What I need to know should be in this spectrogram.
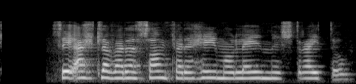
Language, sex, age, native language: Icelandic, male, 11, Icelandic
